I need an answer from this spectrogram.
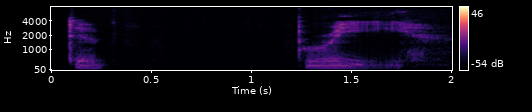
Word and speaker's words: debris: This is pronounced debris, by the way. Stresses on this bit here, debris. It's a French word.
